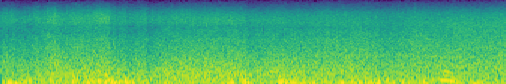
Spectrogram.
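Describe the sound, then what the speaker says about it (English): Rough, high sea off Mallorca churns and breaks continuously under gusting wind that buffets the microphone, a dense steady roar of surf with no distinct individual waves. "the sea is a lot higher and wilder today"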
